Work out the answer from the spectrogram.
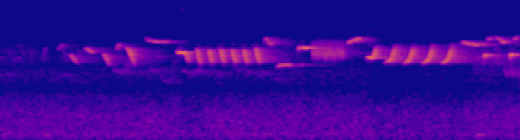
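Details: High-pitched bird chirping, a busy jumble of quick chips, slurred notes and short rapid trills, several bursts of fast repeated syllables running almost continuously over four seconds.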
